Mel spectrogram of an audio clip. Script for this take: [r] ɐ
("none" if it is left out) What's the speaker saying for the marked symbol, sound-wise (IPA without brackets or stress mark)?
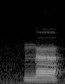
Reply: n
